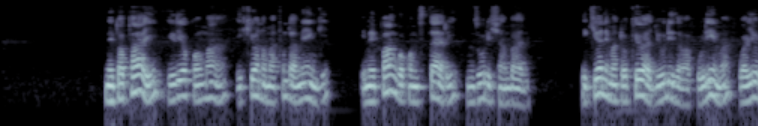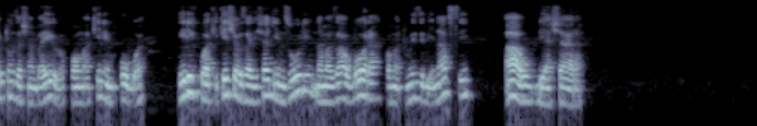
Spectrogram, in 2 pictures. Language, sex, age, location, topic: Swahili, male, 25-35, Dar es Salaam, agriculture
